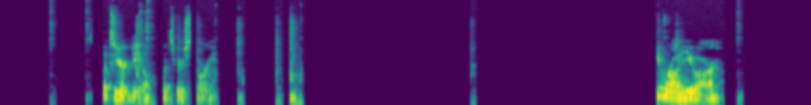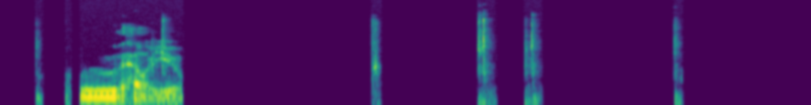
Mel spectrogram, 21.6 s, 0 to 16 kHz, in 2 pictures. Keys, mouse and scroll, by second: 0.5 click, 0.5 middle click, 1.0 click, 2.8 middle click, 3.2 middle click, 3.9 middle click, 6.1 g, 6.5 right click, 7.1 click, 8.2 middle click, 8.7 shift+middle click, 9.6 click, 9.7 click, 10.3 middle click, 11.4 shift+middle click, 12.8 g, 13.9 click, 14.5 middle click, 15.6 ctrl+z, 15.9 middle click, 18.2 middle click, 19.0-19.4 scroll up 1, 19.4 middle click, 19.9 shift+middle click, 21.5 middle click, 21.5 middle click.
